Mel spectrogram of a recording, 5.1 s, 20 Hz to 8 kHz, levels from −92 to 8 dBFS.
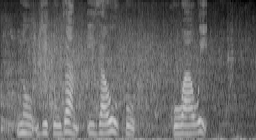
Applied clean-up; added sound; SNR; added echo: none; Toilet flush + Bird vocalization, bird call, bird song; 8 dB; none.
